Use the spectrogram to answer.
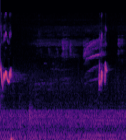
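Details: Western Tanager in mountain habitat at Genesee Park, Evergreen, giving its call, two quick, dry 'per-lee' notes about two seconds apart, pitched fairly high, over a steady low rumble of background noise.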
